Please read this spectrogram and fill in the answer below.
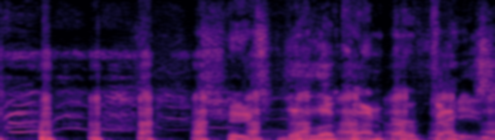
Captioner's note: laughing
